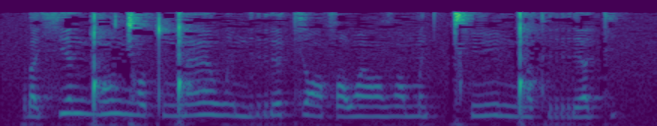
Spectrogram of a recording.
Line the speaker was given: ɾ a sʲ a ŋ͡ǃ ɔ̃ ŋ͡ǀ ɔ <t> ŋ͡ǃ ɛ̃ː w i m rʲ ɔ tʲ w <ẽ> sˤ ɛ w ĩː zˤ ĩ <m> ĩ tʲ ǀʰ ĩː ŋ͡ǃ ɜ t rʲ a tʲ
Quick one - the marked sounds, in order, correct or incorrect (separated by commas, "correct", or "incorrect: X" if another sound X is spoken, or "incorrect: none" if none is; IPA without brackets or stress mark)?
correct, incorrect: ɛ̃, correct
